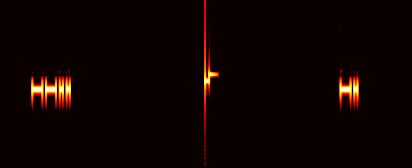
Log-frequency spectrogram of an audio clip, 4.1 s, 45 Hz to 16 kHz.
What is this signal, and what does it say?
Morse code, heard as a keyed tone, about 36 wpm, 700 Hz. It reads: Z N
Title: Single Letters - Phonetic Pronunciation 35wpm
